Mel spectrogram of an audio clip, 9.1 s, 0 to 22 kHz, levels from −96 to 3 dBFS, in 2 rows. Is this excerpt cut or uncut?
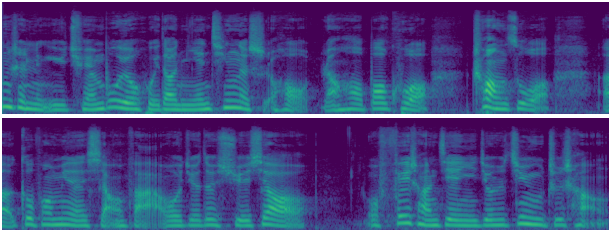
uncut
